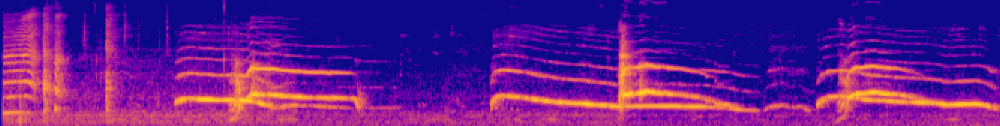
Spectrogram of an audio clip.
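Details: Five-year-old poodle howling and fake crying at dinnertime in summer, several long wavering howls that rise then slide down, each lasting one to three seconds, with gaps between and a few short yelps at the start.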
